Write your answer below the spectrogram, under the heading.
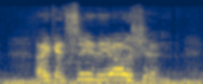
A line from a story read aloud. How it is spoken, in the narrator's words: yelled Kellogg up back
